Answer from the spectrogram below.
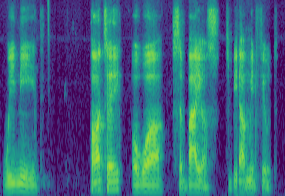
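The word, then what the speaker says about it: Aouar: Awar.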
